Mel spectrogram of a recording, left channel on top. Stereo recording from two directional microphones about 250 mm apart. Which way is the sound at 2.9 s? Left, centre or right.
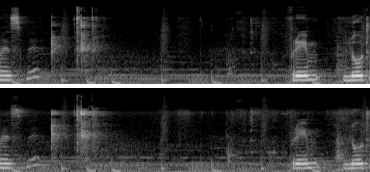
Left.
